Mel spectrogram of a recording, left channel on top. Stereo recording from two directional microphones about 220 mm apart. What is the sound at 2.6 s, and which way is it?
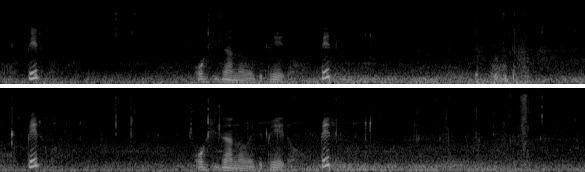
Speech, 10° right (ahead or behind).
